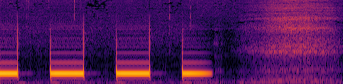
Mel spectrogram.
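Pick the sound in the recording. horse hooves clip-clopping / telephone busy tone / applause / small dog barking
telephone busy tone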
